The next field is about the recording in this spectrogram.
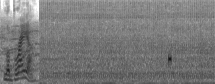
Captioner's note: movie reel clicks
